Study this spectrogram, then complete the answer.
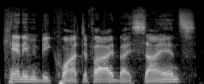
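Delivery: usual speaking voice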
